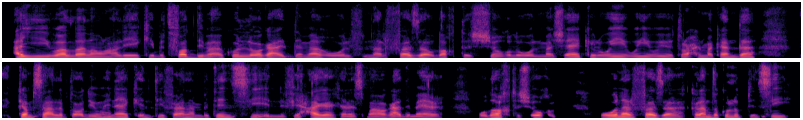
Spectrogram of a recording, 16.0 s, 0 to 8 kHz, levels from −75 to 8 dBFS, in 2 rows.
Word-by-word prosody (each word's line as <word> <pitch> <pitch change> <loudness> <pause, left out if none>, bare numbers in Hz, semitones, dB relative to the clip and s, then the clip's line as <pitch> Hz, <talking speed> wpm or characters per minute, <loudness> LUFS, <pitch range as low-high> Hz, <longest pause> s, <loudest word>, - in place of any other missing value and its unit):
أيوَه، 155 -4 +4
الله 155 +1 +4
ينوّر 145 -2 -1
عليكِ، 130 +1 -3
بتفَضّي 155 -5 +2
بقى 150 -2 -1
كل 155 -1 -4
وجع 150 -4 +4
الدماغ، 140 +5 -2
والف 125 -1 -8
نرفزة، 140 +2 +1
وضغط 150 - -3
الشغل 165 - -5
والمشاكل 135 +4 -2
و - - -5
و 155 -1 -4 0.2
و 155 +1 -7
وتروحي 140 - -3
المكان 145 +3 -1
ده، 165 +3 +2 0.5
الكام 165 -2 +4
ساعة 150 0 +3
اللي 140 0 -1
بتُقعُديهم 135 +4 -3
هناك، 150 +3 -1
أنتِ 135 +1 -9
فعلًا 140 -2 -3
بتنسي 150 -3 -4
إن 120 0 -12
في - - -7
حاجة 140 -3 +4
كان 115 -1 -6
اسمها 130 +4 -2
وجع 115 -4 +2
دماغ، 115 +1 -3 0.4
وضغط 135 +4 +1
شغل، 440 0 +1 0.4
ونرفزة، 145 -3 +5
الكلام 180 +9 +2
ده 150 - 0
كُلُّه 180 0 -3
بتنسيه. 155 +4 -4
145 Hz, 160 wpm, -26 LUFS, 130-155 Hz, 0.5 s, ونرفزة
